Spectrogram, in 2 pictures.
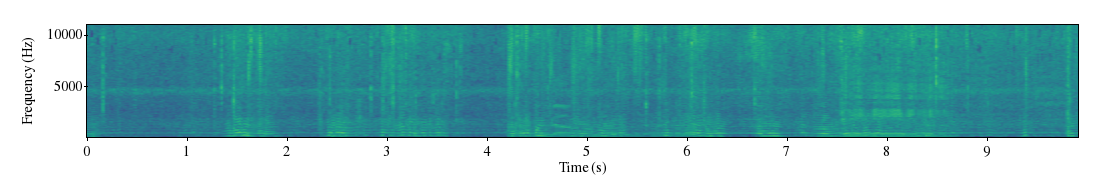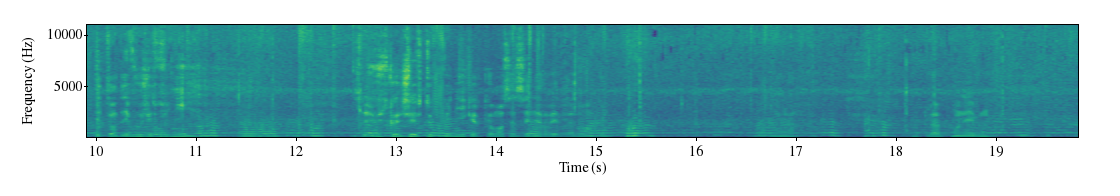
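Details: Honey bees from a drone-laying colony and a neighbouring, not-so-gentle hive hum around the open box during a rescue, 3 May 2021. Continuous layered buzzing with sweeping pitch bends as bees pass close, plus occasional clicks.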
